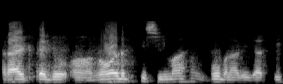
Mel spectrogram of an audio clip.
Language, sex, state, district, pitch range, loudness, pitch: Hindi, male, Uttar Pradesh, Jyotiba Phule Nagar, 115-130 Hz, -16 LUFS, 120 Hz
